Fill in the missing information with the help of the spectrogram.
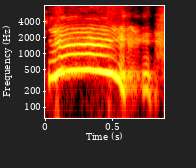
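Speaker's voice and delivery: high, loud joyful cheer; cheering yay. Retold or imitated. Healer cheering on a client, a high loud yay. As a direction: squeal it out with delight.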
